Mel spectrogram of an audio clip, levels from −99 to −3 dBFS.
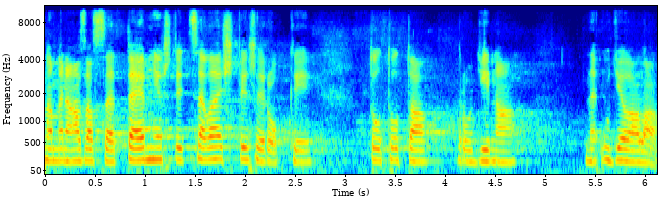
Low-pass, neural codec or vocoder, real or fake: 9.9 kHz; codec, 16 kHz in and 24 kHz out, 2.2 kbps, FireRedTTS-2 codec; fake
